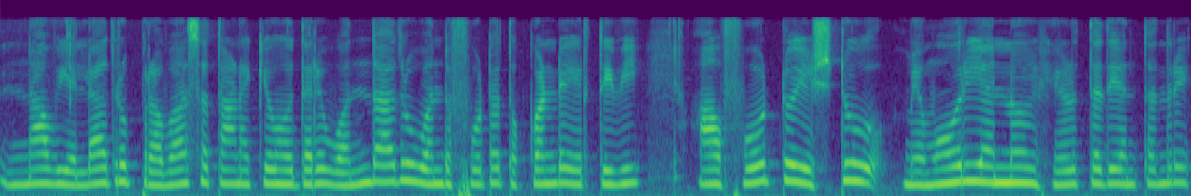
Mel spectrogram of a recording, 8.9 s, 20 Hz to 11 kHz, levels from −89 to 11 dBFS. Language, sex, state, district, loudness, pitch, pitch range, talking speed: Kannada, female, Karnataka, Raichur, -13 LUFS, 240 Hz, 235-255 Hz, 105 wpm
